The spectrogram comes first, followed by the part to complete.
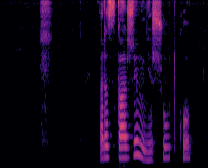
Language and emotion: Russian, sad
